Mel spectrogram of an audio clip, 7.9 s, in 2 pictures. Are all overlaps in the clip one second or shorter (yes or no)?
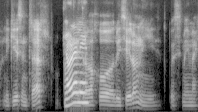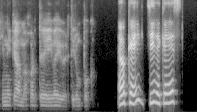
yes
